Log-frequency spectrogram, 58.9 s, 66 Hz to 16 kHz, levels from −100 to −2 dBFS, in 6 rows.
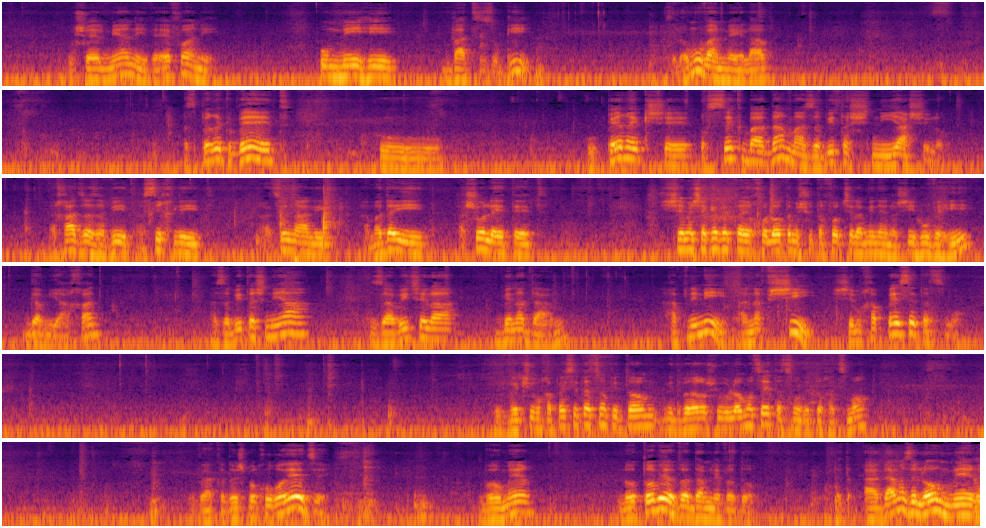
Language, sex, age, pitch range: Hebrew, male, 50-69, 100-115 Hz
